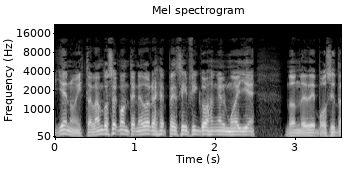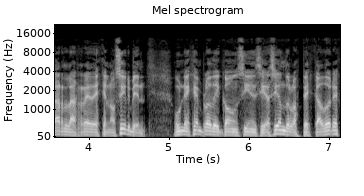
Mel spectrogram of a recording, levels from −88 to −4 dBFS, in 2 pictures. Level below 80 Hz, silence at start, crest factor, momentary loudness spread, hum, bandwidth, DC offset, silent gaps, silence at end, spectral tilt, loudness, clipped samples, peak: -44 dBFS; 0 s; 16 dB; 4 LU; none; 13.5 kHz; under 0.1%; none; 0 s; -5 dB/octave; -22 LUFS; under 0.1%; -6 dBFS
